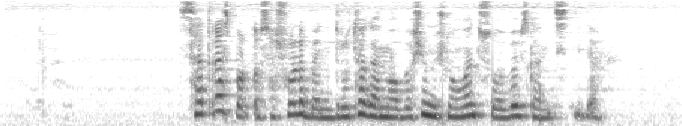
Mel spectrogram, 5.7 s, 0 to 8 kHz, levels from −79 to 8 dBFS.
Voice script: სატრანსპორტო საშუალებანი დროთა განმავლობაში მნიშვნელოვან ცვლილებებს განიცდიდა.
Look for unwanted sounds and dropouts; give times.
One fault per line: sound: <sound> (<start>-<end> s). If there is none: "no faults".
no faults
